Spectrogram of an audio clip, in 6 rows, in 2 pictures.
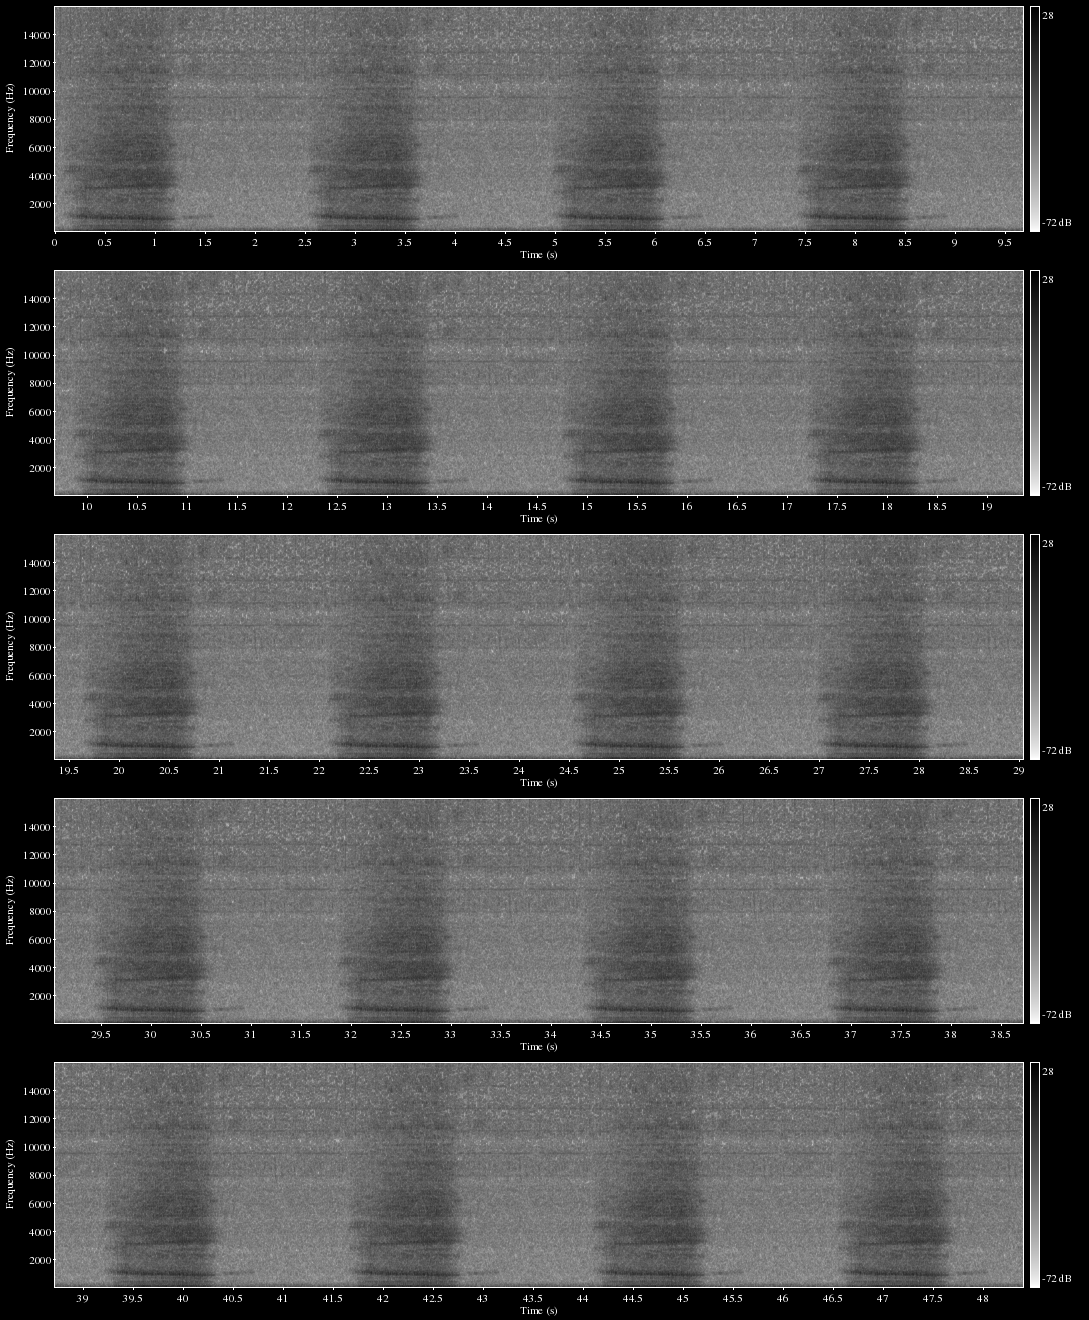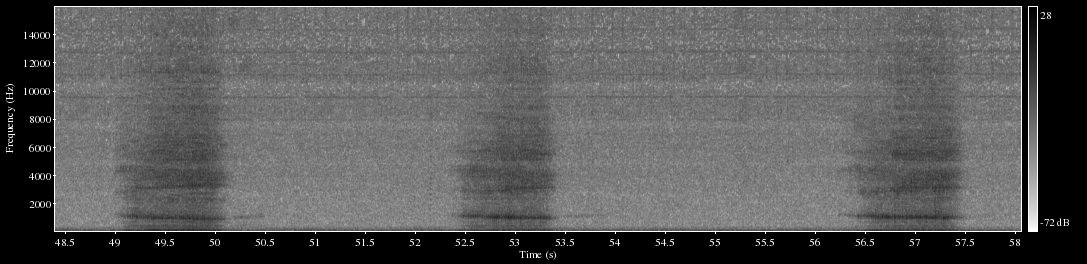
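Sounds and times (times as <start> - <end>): faint low hum: 0.0 - 58.0
person snoring: 0.1 - 1.5, 2.6 - 4.0, 5.0 - 6.5, 7.4 - 8.9, 9.9 - 11.4, 12.3 - 13.8, 14.8 - 16.3, 17.2 - 18.7, 19.6 - 21.2, 22.1 - 23.6, 24.6 - 26.1, 27.0 - 28.5, 29.4 - 31.0, 31.9 - 33.4, 34.3 - 35.8, 36.8 - 38.3, 39.2 - 40.7, 41.7 - 43.2, 44.1 - 45.6, 46.6 - 48.1, 49.0 - 50.5, 52.4 - 53.8, 56.2 - 57.6.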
